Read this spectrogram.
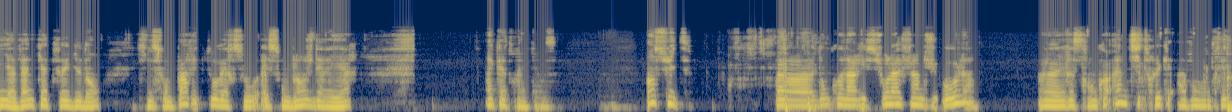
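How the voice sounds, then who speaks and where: A woman's voice: deep voice, a little mellow, slightly rough, no room sound, far from the mic. A woman YouTuber chatting enthusiastically through a casual shopping haul vlog. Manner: chatty and enthusiastic, peppered with "hein". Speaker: craft YouTuber.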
